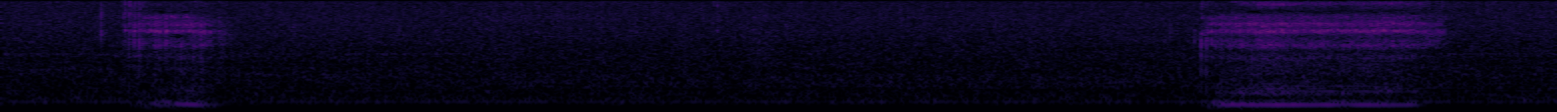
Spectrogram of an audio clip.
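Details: A sleeping pup gives two soft, husky snores, one short and one longer near the end, separated by several seconds of quiet room tone and a faint low hum.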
